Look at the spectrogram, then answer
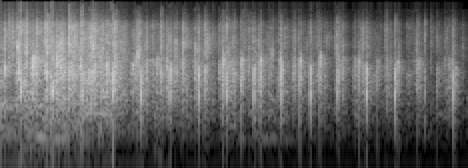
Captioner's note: applause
